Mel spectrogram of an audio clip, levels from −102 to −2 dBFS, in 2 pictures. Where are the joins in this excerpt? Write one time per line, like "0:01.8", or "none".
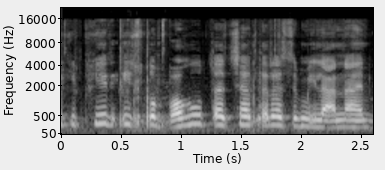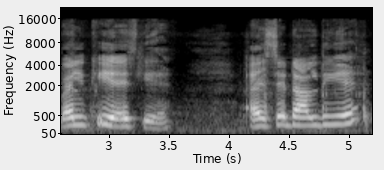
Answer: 0:03.3

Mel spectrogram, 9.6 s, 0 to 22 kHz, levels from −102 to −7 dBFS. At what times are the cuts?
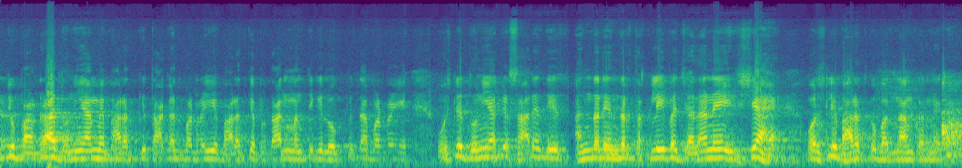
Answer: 0:05.7

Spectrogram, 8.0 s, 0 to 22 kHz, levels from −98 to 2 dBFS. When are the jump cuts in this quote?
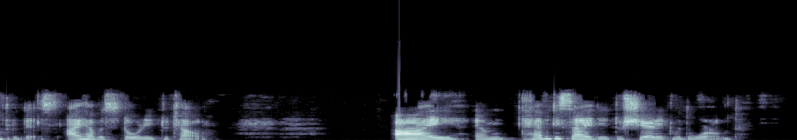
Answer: none

